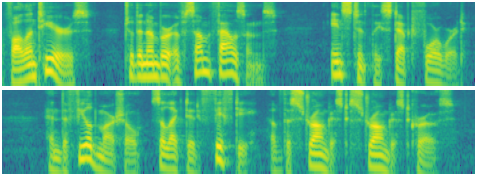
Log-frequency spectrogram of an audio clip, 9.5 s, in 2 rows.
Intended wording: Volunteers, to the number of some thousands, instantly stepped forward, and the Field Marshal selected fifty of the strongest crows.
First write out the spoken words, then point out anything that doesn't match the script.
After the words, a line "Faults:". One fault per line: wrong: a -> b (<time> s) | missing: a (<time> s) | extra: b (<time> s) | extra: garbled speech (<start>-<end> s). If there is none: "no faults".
Volunteers, to the number of some thousands, instantly stepped forward, and the Field Marshal selected fifty of the strongest strongest crows.
Faults:
extra: strongest (8.2 s)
